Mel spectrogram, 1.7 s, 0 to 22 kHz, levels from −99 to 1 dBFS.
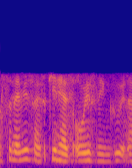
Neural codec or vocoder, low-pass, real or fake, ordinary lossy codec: none; 3.6 kHz; real; AAC, 16 kbps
